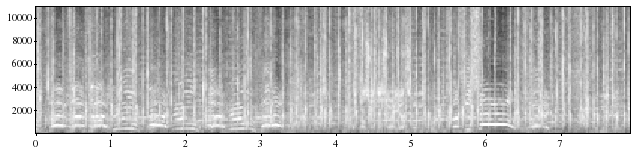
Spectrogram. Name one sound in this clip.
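A group of men chant and cheer outdoors.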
